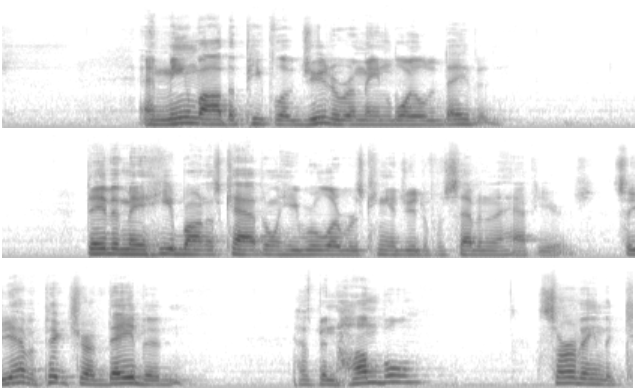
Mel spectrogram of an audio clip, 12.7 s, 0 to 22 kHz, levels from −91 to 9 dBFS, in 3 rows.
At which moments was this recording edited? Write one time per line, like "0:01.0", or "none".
0:08.2

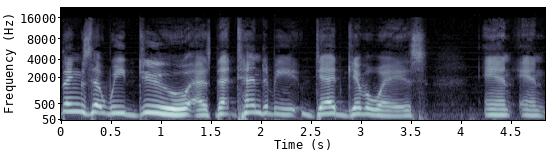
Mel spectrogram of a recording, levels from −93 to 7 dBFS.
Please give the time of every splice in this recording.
0:01.5
0:02.4

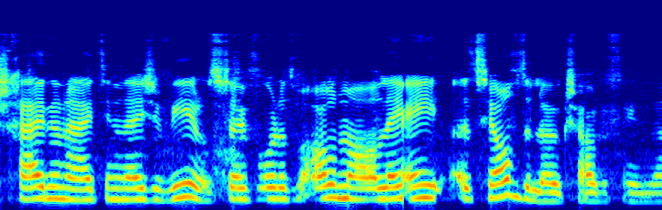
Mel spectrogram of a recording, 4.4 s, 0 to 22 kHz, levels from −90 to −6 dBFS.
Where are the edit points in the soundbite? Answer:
0:02.7

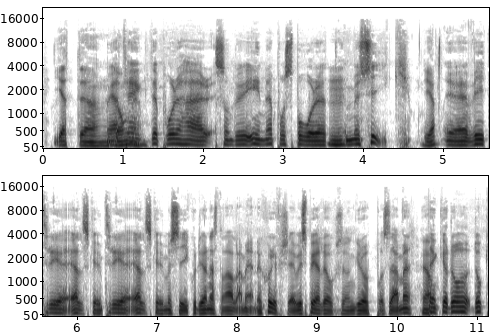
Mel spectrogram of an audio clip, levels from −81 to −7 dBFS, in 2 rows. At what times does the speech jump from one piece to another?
0:02.2
0:06.3
0:10.2

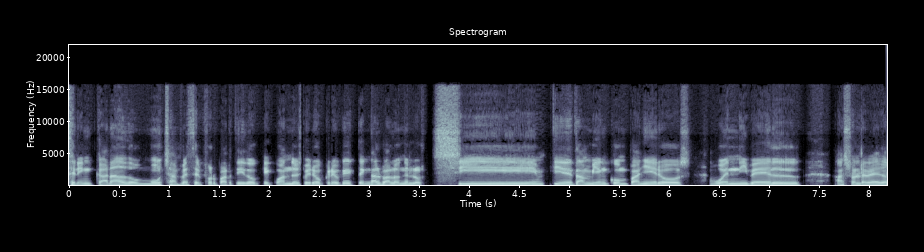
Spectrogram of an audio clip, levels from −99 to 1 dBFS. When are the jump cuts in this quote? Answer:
0:01.1
0:01.9
0:02.3
0:02.8
0:03.6
0:04.8
0:06.4

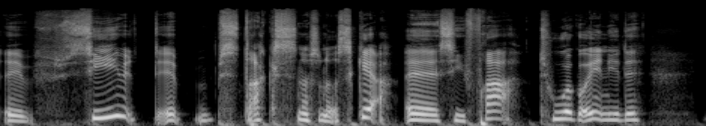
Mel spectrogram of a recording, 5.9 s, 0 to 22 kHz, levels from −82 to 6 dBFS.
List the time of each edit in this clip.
none

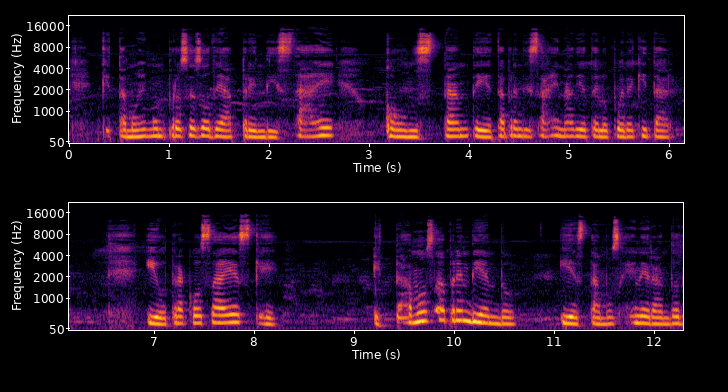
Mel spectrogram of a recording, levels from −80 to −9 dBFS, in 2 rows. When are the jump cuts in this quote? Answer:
none

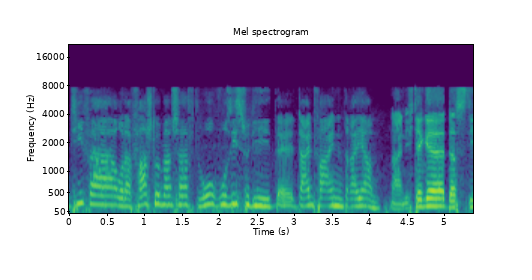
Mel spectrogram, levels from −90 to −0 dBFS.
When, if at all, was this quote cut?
none

